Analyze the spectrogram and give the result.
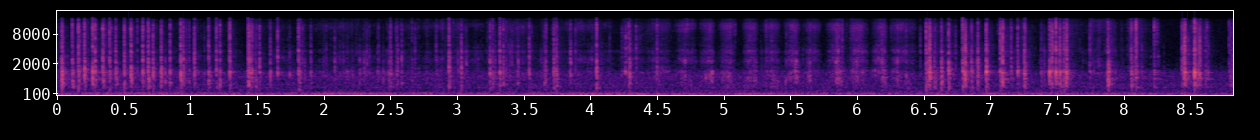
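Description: Long nails tap quickly on a small, hollow, clear plastic blister pack of yellow striped wax birthday candles, mounted on a pink cardboard backing and lying flat on a wooden table. The result is a rapid, dense stream of short, crisp plastic clicks with a hollow ring near 1.2 kHz and bright edges, over a steady low rumble. The taps grow louder and sharper toward the end.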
